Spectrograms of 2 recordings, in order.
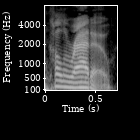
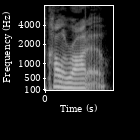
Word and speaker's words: Colorado: last one that you'd Colorado Colorado that's not how you say it my family's from there it's Colorado these type of conversations are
